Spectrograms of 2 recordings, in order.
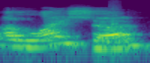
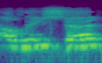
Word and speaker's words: Elisha: So we look at Elijah, and he comes to Elisha, or Elisha, depending on your pronunciation or your pronunciation.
